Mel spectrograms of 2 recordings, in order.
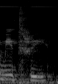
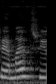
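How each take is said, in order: First: MI is spoken as a single word. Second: MI is spoken as two separate letters. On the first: "or Mi three?" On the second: "Is it M I three"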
